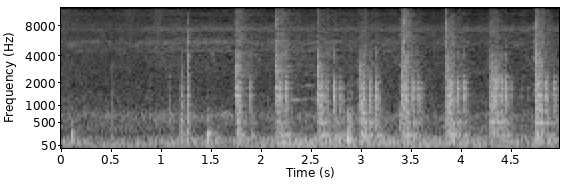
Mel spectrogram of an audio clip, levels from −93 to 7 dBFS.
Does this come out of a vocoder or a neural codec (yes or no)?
no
